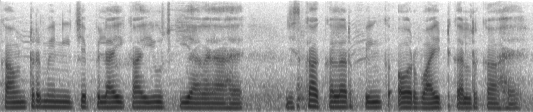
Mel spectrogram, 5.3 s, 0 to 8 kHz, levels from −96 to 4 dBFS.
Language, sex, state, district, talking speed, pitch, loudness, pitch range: Hindi, male, Uttar Pradesh, Lalitpur, 190 wpm, 135 Hz, -18 LUFS, 125-140 Hz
